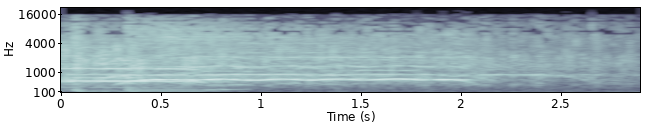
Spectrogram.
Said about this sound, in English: Lola walks up and poses. The crowd applauds.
